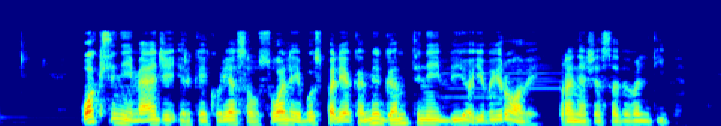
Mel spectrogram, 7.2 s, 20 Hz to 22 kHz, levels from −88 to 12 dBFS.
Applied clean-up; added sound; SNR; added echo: classical method Wiener filter.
